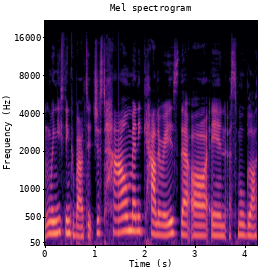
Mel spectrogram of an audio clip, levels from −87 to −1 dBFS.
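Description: From 1.35 to 1.47 s, after "think about it just", the speech abruptly dips by about 6 dB, likely one channel drops out before the mono sum.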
